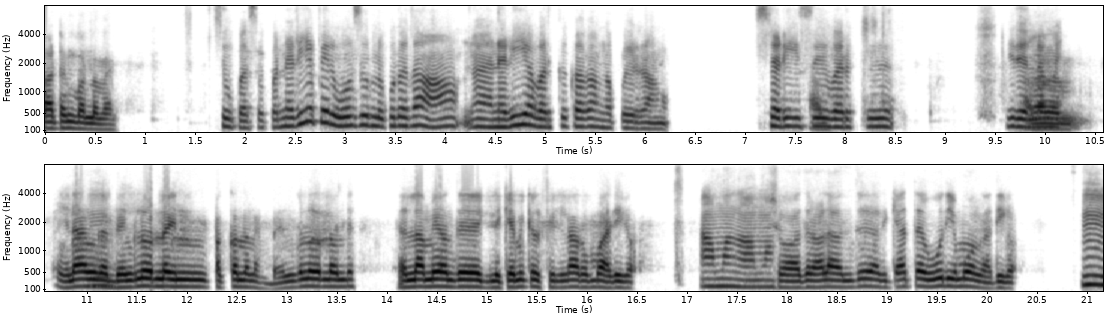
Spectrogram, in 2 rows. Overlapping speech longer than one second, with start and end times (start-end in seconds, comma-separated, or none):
none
